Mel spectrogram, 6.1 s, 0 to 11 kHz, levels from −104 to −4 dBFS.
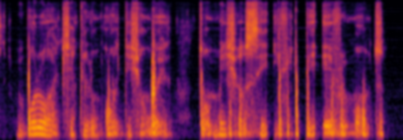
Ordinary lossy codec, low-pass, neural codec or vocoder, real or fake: none; none; vocoder, 22.05 kHz, 80 mel bands, HiFi-GAN; fake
